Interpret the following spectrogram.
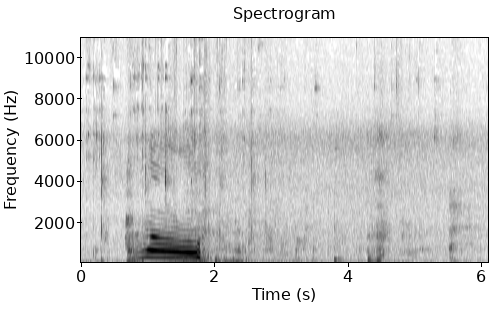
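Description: A large dog letting out one loud, drawn-out whining cry about a second in, lasting about a second and sliding slightly down in pitch, in rough play-fighting between two big dogs; a few faint short low sounds follow.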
